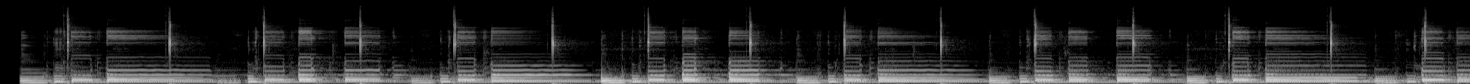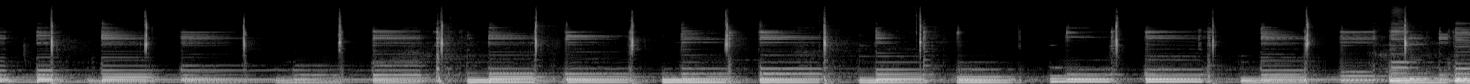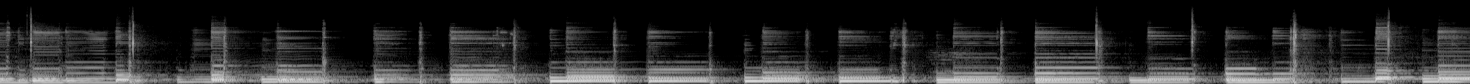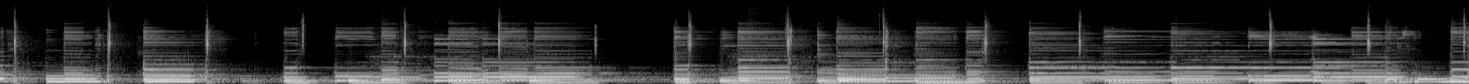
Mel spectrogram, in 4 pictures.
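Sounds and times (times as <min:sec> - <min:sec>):
guitar: 0:00.0 - 0:58.7
singing voice: 0:28.3 - 0:29.9.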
